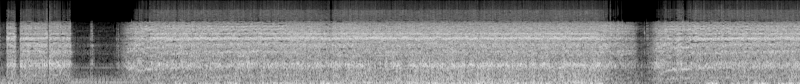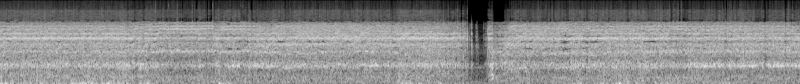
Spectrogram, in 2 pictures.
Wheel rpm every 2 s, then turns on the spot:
60, 160, 200, 150, 210, 220, 120, 230.
none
